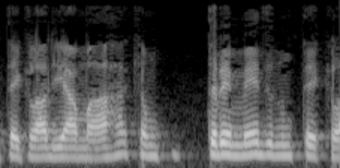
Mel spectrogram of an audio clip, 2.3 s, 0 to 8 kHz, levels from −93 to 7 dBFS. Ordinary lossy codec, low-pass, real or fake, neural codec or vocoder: none; 7.2 kHz; real; none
